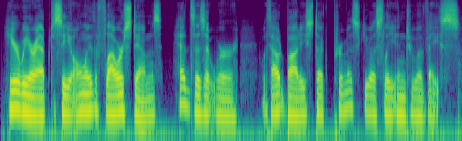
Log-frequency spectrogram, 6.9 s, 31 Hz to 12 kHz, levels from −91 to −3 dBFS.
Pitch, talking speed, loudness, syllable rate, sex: 105 Hz, 180 wpm, -17 LUFS, 5.1 syllables/s, male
